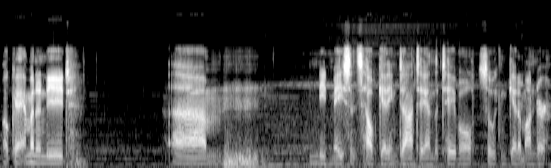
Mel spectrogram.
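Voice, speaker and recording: Very deep, gravelly man. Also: little pitch movement, measured pace, pauses often, pushed and bright, a little hiss or hum. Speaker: tabletop game player. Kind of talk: casual in-game chat.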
